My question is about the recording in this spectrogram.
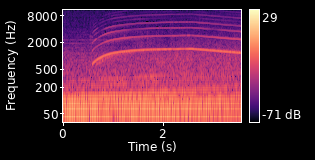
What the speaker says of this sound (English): Hit that siren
